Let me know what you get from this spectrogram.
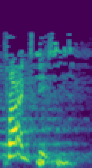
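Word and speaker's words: Praxis (πρᾶξις): That's the Greek word praxis. Is that the correct pronunciation? Praxis or praxis? Praxis, more like it.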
